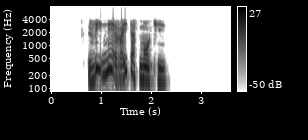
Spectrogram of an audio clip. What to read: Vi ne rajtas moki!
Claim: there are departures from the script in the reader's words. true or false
false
